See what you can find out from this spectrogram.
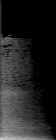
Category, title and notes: Sound effects > Objects / House appliances
METLImpt-Samsung Galaxy Smartphone, CU Bang Nicholas Judy TDC
A metal impact. Bang. Recorded at Lowe's.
